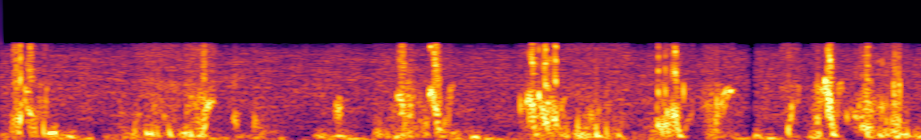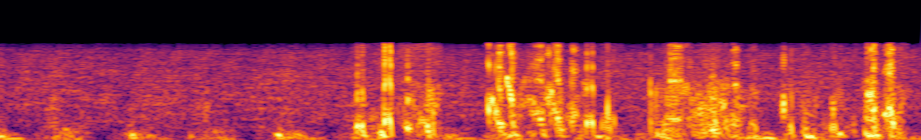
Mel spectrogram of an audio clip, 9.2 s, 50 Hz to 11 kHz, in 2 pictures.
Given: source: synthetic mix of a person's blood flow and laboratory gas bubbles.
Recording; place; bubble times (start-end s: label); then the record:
Doppler ultrasound of blood flow; precordium
0.01-0.27 s: bubbles
0.65-1.09 s: bubbles
1.15-1.20 s: bubbles
1.25-1.31 s: bubbles
1.67-1.73 s: bubbles
1.86-2.27 s: bubbles
2.58-3.14 s: bubbles
3.25-3.46 s: bubbles
3.50-3.68 s: bubbles
3.90-4.00 s: bubbles
4.04-4.66 s: bubbles
6.36-6.82 s: bubbles
7.01-7.71 s: bubbles
7.84-8.40 s: bubbles
8.48-9.15 s: bubbles
From the record:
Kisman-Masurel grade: 233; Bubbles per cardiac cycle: several, 3 to 8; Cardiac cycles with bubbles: 50 to 99%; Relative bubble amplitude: loud (0.450 to 0.775); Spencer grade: 3 (all of the cardiac periods contain showers or single bubble signals, but not dominating or overriding the cardiac motion signals); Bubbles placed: anywhere in the cardiac cycle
